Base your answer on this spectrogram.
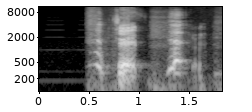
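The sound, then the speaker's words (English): A person hiccups a few times in quick succession. The hiccups are short, throaty, voiced jolts of uneven loudness, the second the strongest, with silence before them and no speech. “Now I have the hiccups.”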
